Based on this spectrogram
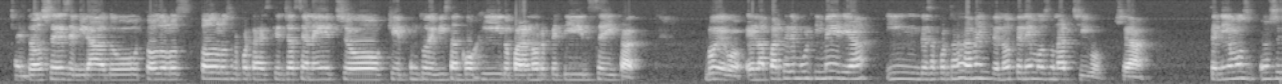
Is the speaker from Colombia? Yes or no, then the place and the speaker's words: no; Brazil; Spanish is a second language; Perdona por mi castellano, es que soy brasileña, entonces me cuesta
